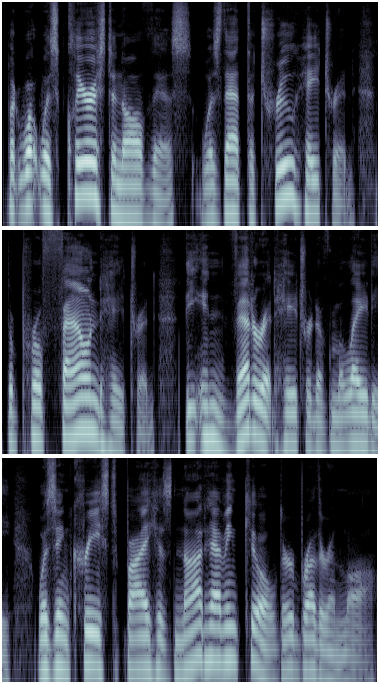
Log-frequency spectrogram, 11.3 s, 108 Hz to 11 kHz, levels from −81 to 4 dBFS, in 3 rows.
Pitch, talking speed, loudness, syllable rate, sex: 130 Hz, 165 wpm, -21 LUFS, 4.6 syllables/s, male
